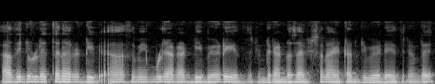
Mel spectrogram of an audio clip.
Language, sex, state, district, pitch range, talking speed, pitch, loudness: Malayalam, male, Kerala, Wayanad, 105-115 Hz, 150 wpm, 110 Hz, -16 LUFS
